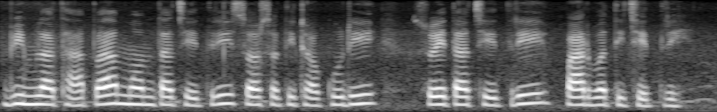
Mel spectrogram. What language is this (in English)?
Nepali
